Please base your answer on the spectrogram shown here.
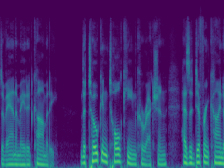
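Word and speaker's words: Tolkien: In season 25, the show revealed that the character's name was actually Tolken, spelled like JRR. Tolken, the author of The Lord of the Rings, and that everyone, including the viewers, had been misharing and misspelling it for 24 years.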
